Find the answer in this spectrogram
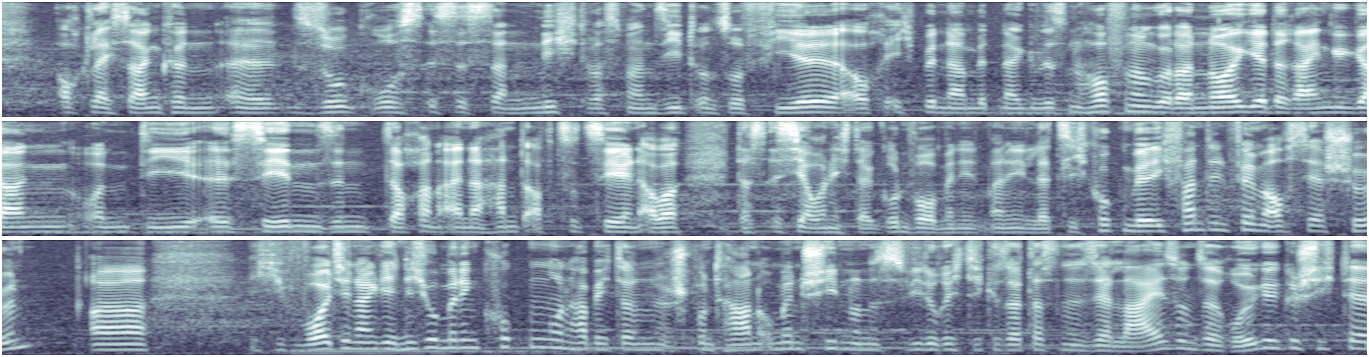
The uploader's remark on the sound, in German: live von der Berlinale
